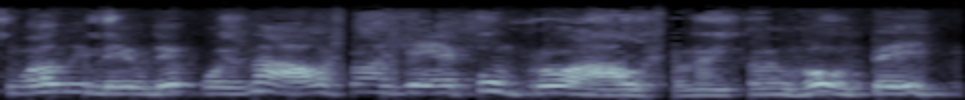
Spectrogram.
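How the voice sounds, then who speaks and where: High-voiced Northeastern Brazilian man, dull sound. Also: fast, warm tone, a little hiss or hum. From João Pessoa, Paraíba, Brazil. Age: 40s. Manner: informal, frequent tag questions. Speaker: interview guest, mentor. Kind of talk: casual chat, self-introduction. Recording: dull lo-fi online call sound.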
